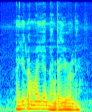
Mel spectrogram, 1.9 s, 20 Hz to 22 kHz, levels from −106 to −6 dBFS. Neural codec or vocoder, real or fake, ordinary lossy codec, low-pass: none; real; none; none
